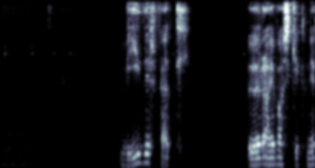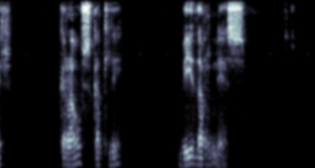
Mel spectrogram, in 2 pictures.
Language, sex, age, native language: Icelandic, male, 30-39, Icelandic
